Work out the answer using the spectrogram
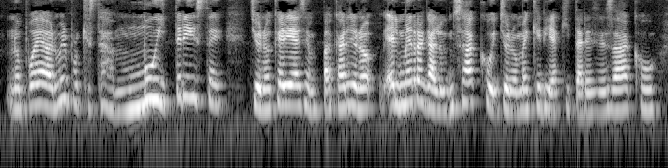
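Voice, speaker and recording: A woman's voice: on the high side, a little fast. A young woman from Colombia with a Medellín accent, chatting as a podcast guest and telling an emotional story full of slang. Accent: Medellín Colombian Spanish. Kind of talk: casual chat.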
